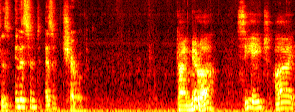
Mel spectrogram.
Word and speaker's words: chimera: cherub he looked as innocent as a cherub chimera ch i M II are a is a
